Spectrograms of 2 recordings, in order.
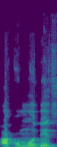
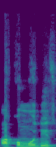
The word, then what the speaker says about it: accommodate: And that is the syllable that is third from the end is being stressed. Okay, now look at this particular word, accommodate.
